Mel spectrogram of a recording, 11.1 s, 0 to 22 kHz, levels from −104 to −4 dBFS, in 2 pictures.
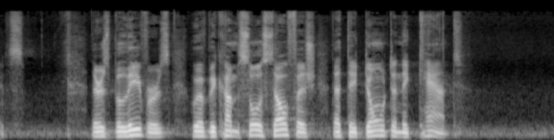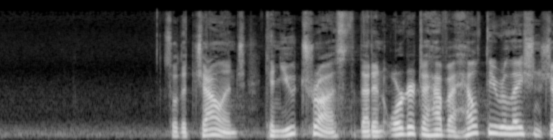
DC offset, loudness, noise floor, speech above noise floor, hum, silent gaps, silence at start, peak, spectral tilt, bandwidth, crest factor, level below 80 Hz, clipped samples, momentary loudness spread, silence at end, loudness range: under 0.1%; -22 LUFS; -57 dBFS; 35 dB; none; none; 0 s; -2 dBFS; -5.5 dB/octave; 16 kHz; 20 dB; -66 dBFS; under 0.1%; 9 LU; 0 s; 11 LU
